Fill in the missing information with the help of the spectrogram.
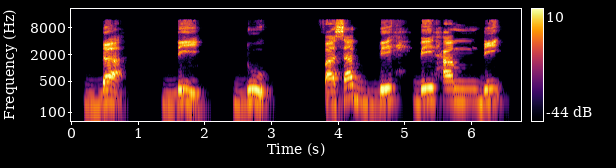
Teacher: Huruf dal tempat keluarnya dari, maaf ya, ujung lidah menempel ke tempat tumbuh gigi seri yang atas. Ya, yang atas, tempat tumbuh gigi seri yang atas.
